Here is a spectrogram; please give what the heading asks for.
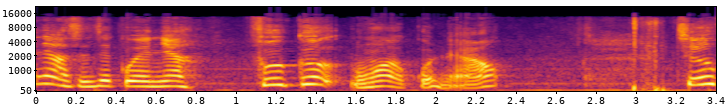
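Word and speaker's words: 服: Đứng một mình nó sẽ đọc là phư cự đấy.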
